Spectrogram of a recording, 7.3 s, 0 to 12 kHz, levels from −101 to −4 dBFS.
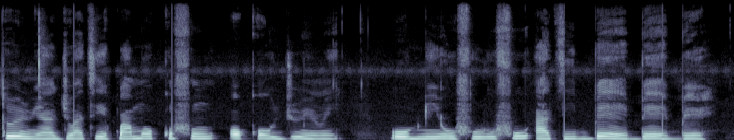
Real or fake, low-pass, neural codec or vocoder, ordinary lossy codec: real; none; none; none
